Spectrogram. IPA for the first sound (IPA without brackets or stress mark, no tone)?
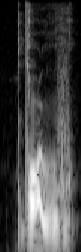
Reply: dˤ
